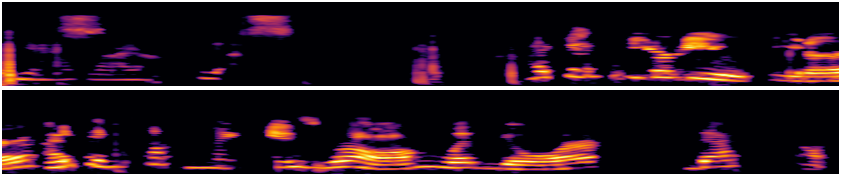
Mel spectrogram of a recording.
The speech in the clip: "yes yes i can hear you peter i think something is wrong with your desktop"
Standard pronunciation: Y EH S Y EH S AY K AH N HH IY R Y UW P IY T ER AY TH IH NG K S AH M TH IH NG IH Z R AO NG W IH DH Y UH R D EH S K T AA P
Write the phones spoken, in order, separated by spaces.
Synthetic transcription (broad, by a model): Y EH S Y EH S AY K AH N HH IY R Y UW P IY T ER AY TH IH NG K S AH M TH IH NG IH Z R AO NG W IH DH Y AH R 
